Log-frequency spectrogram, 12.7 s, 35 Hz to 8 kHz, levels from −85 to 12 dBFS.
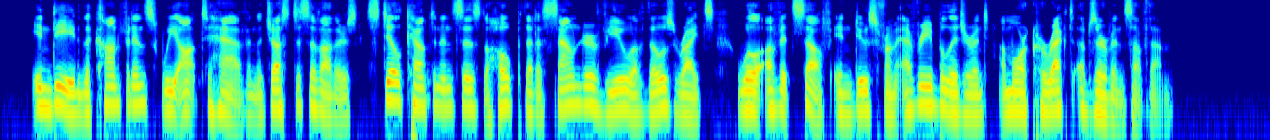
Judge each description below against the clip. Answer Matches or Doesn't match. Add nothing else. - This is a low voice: Matches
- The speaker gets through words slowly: Doesn't match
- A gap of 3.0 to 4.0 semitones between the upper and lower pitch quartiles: Matches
